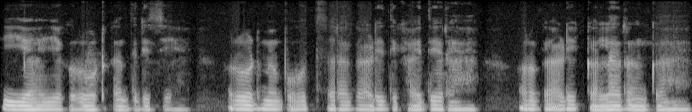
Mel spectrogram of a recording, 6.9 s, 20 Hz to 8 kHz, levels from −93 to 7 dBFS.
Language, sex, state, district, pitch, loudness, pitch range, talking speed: Hindi, male, Jharkhand, Palamu, 100 Hz, -18 LUFS, 95-105 Hz, 180 wpm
